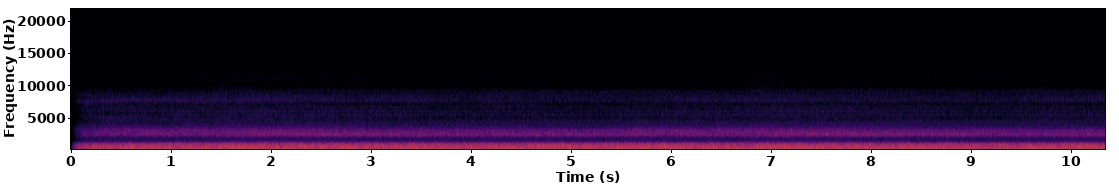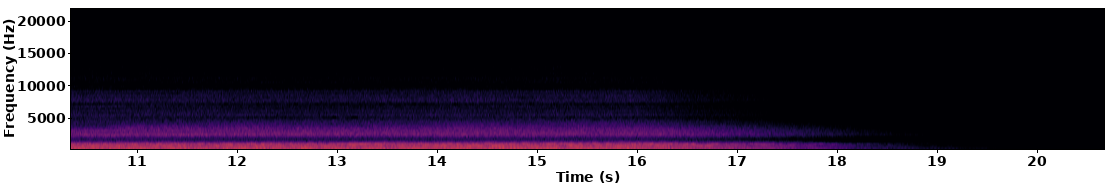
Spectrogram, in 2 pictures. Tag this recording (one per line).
ambience
ambient
atmosphere
background
background-sound
choir
chor
cinematic
dark
deep
drama
dramatic
drone
epic
film
hollywood
horror
mood
movie
music
pad
scary
sci-fi
soundscape
space
spooky
suspense
thrill
thriller
trailer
